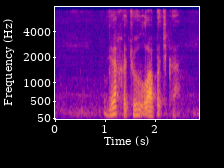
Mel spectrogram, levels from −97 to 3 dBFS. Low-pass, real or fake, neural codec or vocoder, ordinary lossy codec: 7.2 kHz; fake; vocoder, 22.05 kHz, 80 mel bands, HiFi-GAN; none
